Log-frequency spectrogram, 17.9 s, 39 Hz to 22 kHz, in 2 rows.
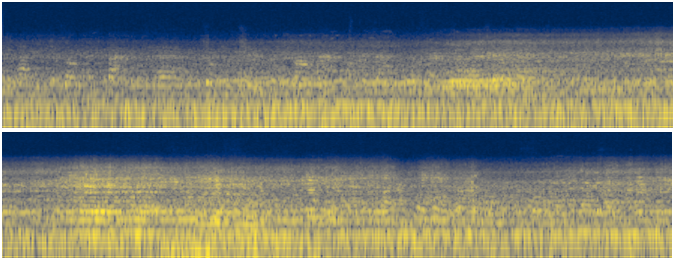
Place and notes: Silverstone Circuit, Towcester, UK - British Motorcycle Grand Prix 2018 ... moto grand prix ...
British Motorcycle Grand Prix ... moto grand prix ... free practice two ... copse ... lavalier mics clipped to sandwich box ...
